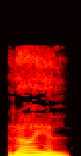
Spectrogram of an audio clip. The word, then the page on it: ರಾಯಲ್: rāyal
